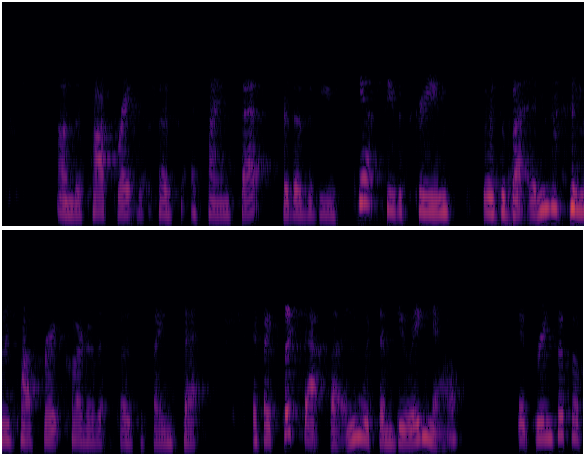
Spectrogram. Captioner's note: chuckling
